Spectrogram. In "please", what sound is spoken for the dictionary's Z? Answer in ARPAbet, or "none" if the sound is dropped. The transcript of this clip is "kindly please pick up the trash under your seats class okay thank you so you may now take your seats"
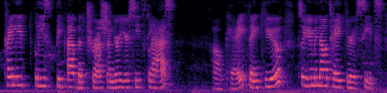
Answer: S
